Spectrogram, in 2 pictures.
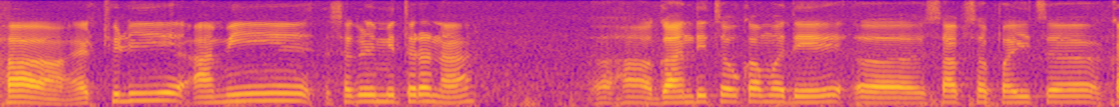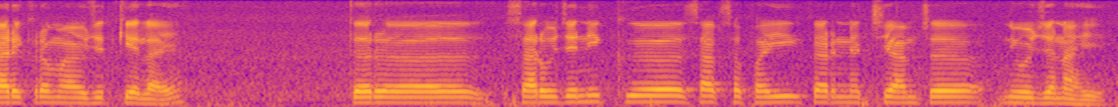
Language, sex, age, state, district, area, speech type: Marathi, male, 30-45, Maharashtra, Osmanabad, rural, spontaneous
